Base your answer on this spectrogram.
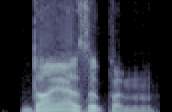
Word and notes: diazepam: British English

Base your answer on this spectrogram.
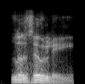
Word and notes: lazuli: British English

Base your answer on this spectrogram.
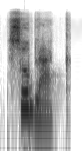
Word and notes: shoeblack: Indian

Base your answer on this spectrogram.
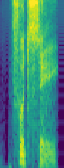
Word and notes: footsie: British English

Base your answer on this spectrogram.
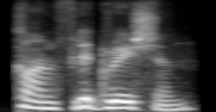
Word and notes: conflagration: Indian

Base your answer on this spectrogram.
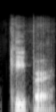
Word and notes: keeper: American English

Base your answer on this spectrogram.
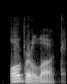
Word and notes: overlook: American English

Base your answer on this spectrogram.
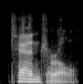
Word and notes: tendril: American English

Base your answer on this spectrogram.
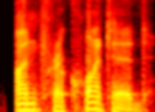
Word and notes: Unfrequented: American English

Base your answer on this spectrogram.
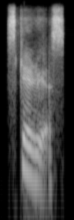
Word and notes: scarious: Indian

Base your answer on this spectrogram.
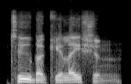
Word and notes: tuberculation: British English

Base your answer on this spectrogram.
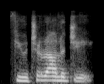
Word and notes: Futurology: Indian

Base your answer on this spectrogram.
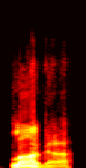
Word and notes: laager: British English

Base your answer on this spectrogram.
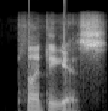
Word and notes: plenteous: American English

